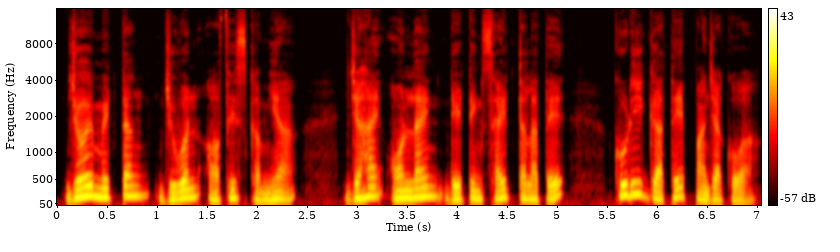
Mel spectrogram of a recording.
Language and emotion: Santali, neutral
